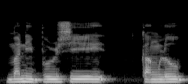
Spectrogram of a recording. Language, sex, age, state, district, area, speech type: Manipuri, male, 18-30, Manipur, Imphal West, rural, spontaneous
